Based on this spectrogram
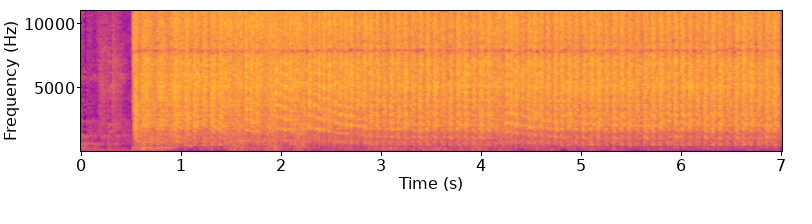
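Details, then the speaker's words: Squarebody C30 crew cab dually, 454 V8, refilled with gas after running out: about six seconds of fast, even cranking with no firing; cranks but won't start, and the owner suspects the fuel pump has failed. "my fuel pump really just take a crap on me it might have i think your fuel pump just went"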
